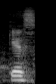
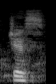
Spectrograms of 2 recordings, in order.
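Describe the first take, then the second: First: The word begins with a 'k' sound. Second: The word begins with a 'ch' sound. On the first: The speaker calls it wrong. "इसे हम कैस नहीं कहेंगे" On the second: The speaker calls it right. "चेस कहेंगे इसे हम"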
